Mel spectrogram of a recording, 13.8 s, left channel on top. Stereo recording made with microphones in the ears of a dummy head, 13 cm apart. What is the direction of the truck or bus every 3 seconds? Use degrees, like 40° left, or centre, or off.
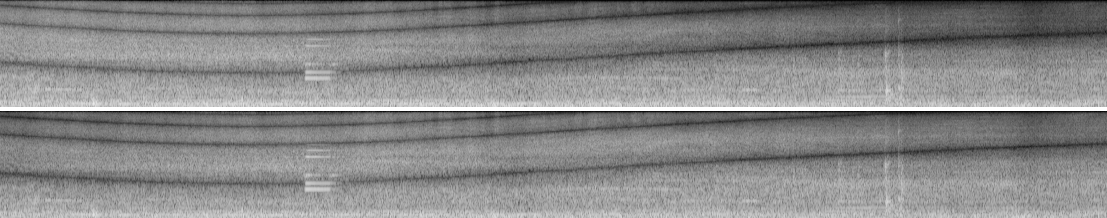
20° left, 20° right, 50° right, 60° right, 70° right.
